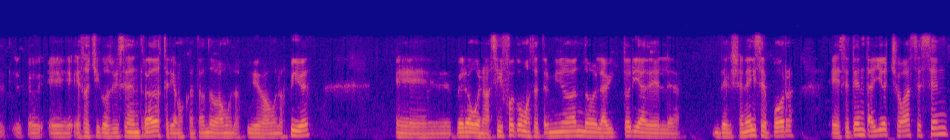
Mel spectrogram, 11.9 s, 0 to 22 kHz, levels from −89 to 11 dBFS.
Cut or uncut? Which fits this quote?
uncut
